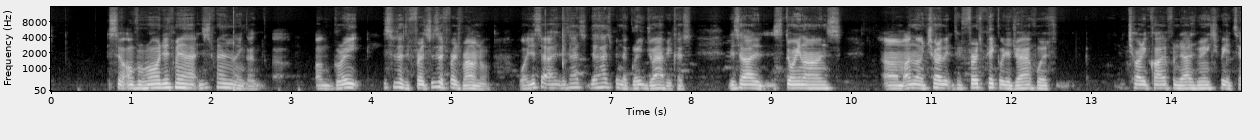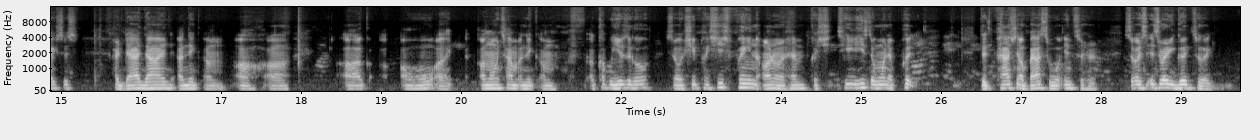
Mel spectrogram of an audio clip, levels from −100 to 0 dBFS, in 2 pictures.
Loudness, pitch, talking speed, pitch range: -22 LUFS, 145 Hz, 215 wpm, 130-155 Hz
